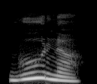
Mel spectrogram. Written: ಘೂರ್ಣ

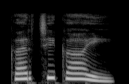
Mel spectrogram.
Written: ಕರಚಿಕಾಯಿ

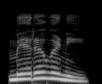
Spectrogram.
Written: ಮರವಣೆ

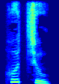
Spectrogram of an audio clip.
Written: ಹುಚ್ಚು

